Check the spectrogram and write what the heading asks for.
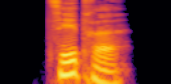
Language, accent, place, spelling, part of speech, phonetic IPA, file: German, Germany, Berlin, zetre, verb, [ˈt͡seːtʁə], De-zetre.ogg
- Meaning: inflection of zetern: 1. first-person singular present 2. first/third-person singular subjunctive I 3. singular imperative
